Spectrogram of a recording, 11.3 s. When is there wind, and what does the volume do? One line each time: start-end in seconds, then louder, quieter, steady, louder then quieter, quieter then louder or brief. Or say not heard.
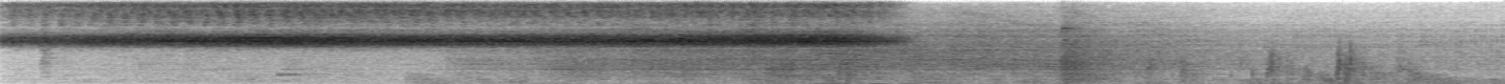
3.0-11.2 louder.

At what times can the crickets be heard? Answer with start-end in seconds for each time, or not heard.
0.0-6.8.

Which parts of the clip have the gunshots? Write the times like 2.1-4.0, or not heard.
7.9-9.0.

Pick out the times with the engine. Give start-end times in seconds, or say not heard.
3.2-11.2.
